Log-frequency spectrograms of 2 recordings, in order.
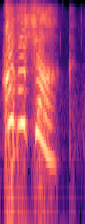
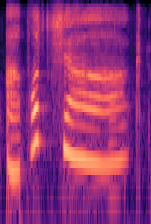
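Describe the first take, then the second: First: Very high, loud delighted cry; exclaimed. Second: High, drawn-out breathy gasp. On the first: Unicorn greets her friend at the door, exclaiming. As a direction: exclaim the friend's name in one burst. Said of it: "The unicorn exclaimed". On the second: Dressmaker has a moment of enlightenment, gasping out. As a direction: gasp the name slowly in sudden realization. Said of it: "the dressmaker guessed out briefly". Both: Acted.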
